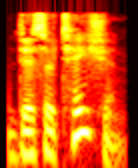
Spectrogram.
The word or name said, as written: dissertation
